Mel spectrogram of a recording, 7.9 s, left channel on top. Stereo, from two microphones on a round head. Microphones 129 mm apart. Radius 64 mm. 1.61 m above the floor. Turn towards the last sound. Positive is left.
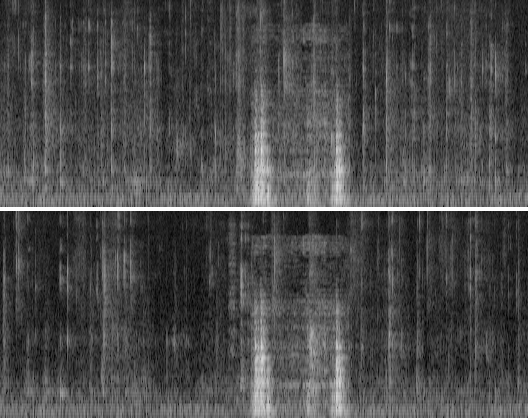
turn(degrees=-40)  # may be behind; listen again after turning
